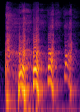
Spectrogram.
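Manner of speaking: a sudden high laugh breaking out; high burst of laughter. Real, not acted. Streamer laughs at his old professor's verdict, loud high laugh. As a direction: laugh out loud at the absurd quote.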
